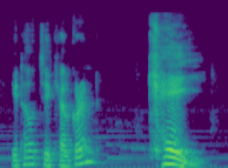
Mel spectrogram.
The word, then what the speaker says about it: K: বলেন তাহলে আপনি অটোমেটিক কি বলবেন কিং কিংডম কিচেন কাইট খেয়াল করছেন সো আমরা লেটারের ভুল উচ্চারণের কারণে কি আমাদের শব্দেরও ভুল উচ্চারণ হয়ে যাচ্ছে সো ইটস নট কে it's always খেই খেই খেই খেই ওকে এর পরের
